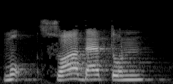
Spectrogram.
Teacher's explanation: இந்த சாது வந்து ஹெவி, அடுத்தது தால் வந்து லைட்டு.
